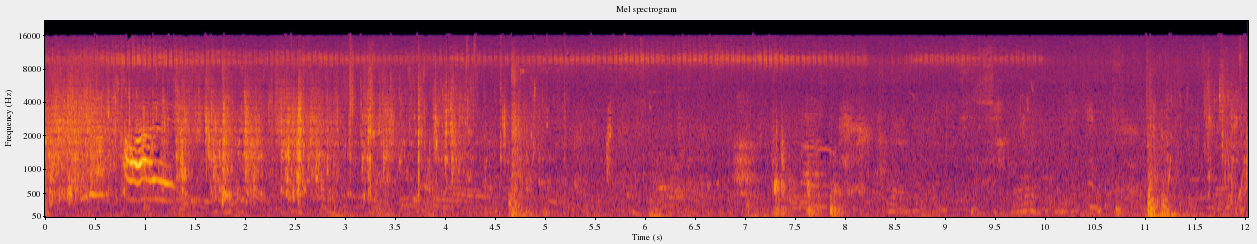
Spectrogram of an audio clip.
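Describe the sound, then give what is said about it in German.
Irregular splashing and sloshing of water as a foot steps into cold water, with a louder splash near the start and quieter dribbles after, voices murmuring faintly in the background. “dass wir mein ganz kaltes Wasser hinbekommen haben.”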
